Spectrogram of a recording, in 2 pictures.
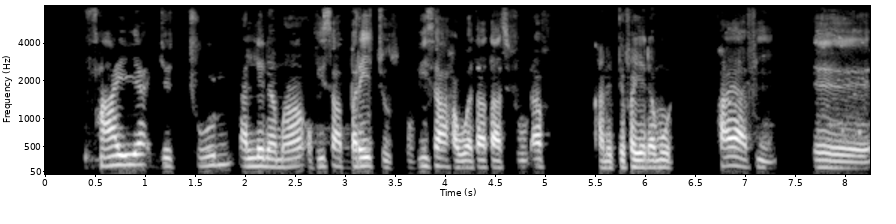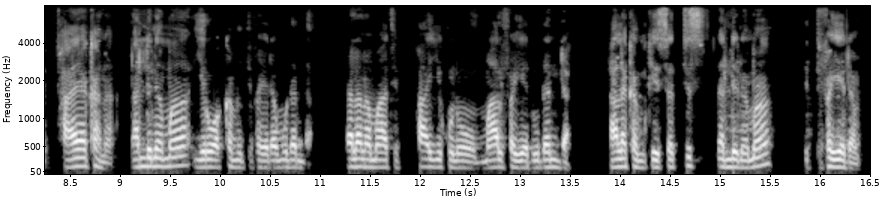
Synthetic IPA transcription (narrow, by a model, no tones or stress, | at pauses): faːjːɐd͡ʒɛt͡ʃːuːnᶑɐlːɪnɐmaːʔɔfiːsaːbɐɾe̞ːt͡ʃːuːsɔfiːsaːhɐwːɐt̪aːt̪aːsɪ̥suːᶑaːf | kɐnɪt̪ːɪfɐjːɐd̪ɐmuːᶑɐ̥ | faːjaːfɪ | faːjɐkɐnɐᶑɐlːɪnɐmaːjɛɾo̞ːɐkːɐmɪt̪ːɪfɐjːɐd̪ɐmuːd̪ɐnd̪ɐʔɐ | ɡɐlɐnɐmaːt̪ɪffaːjːɪkʊnoːmaːlfɐjːɐd̪uːd̪ɐnd̪ɐʔɐ | haːlɐkɐmkeːsːɐt̪ːɪsᶑɐlːɪnɐmaː | ɪt̪ːɪfɐjːɐd̪ɐmɐ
